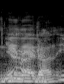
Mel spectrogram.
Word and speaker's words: Nylander: Nylander. Is that how you say it? – Nylander.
